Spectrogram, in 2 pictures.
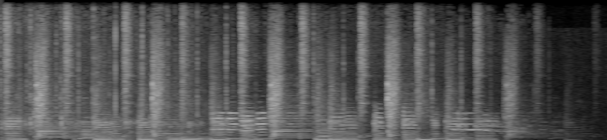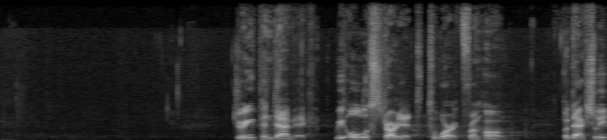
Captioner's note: applause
